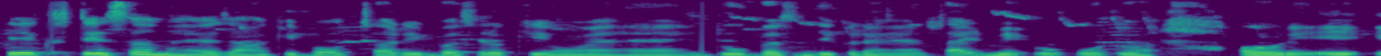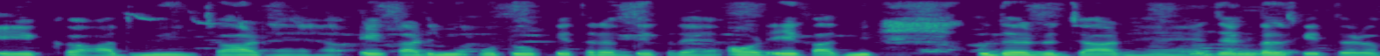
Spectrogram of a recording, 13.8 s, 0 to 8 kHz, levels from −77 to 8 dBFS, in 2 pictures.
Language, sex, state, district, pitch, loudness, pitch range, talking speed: Hindi, female, Bihar, Kishanganj, 195 Hz, -19 LUFS, 190-205 Hz, 190 wpm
